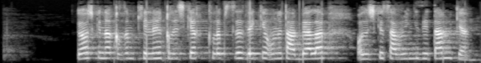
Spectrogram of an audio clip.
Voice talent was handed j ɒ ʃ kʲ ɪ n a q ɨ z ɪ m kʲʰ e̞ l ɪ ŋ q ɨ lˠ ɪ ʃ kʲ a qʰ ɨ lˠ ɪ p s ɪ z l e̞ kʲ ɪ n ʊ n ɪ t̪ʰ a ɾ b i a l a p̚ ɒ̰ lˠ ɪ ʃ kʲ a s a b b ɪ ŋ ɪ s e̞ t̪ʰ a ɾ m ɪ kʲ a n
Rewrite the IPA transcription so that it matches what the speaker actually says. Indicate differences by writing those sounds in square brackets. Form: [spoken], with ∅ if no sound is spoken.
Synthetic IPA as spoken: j ɒ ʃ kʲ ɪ n a q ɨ z ɪ m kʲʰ e̞ l ɪ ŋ q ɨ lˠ ɪ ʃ kʲ a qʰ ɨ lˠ ɪ p s ɪ z l e̞ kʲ ɪ n ʊ n ɪ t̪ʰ a ɾ b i a l a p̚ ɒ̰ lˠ ɪ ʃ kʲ a s a b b ɪ ŋ ɪ [z] e̞ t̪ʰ a ɾ m ɪ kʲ a n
